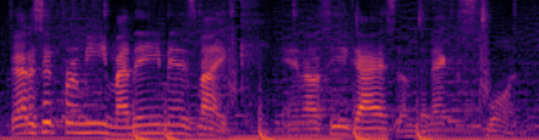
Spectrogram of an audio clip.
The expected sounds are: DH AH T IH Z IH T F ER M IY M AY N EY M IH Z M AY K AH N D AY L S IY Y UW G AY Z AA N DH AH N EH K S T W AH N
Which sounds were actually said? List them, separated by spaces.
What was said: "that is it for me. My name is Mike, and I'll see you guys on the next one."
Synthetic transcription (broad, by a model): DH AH T IH Z IH T F ER M IY M AY N EY M IH Z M AY K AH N AY L S IY Y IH G AY Z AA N DH AH N EH K S T W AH N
